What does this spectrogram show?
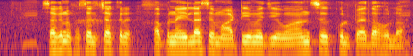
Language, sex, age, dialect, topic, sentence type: Bhojpuri, male, 36-40, Northern, agriculture, statement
